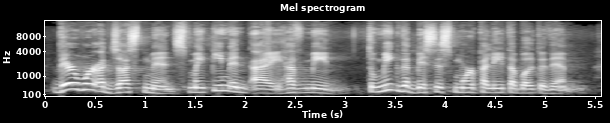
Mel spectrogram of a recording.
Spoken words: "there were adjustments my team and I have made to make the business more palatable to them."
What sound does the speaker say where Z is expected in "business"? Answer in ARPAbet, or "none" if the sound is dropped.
S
